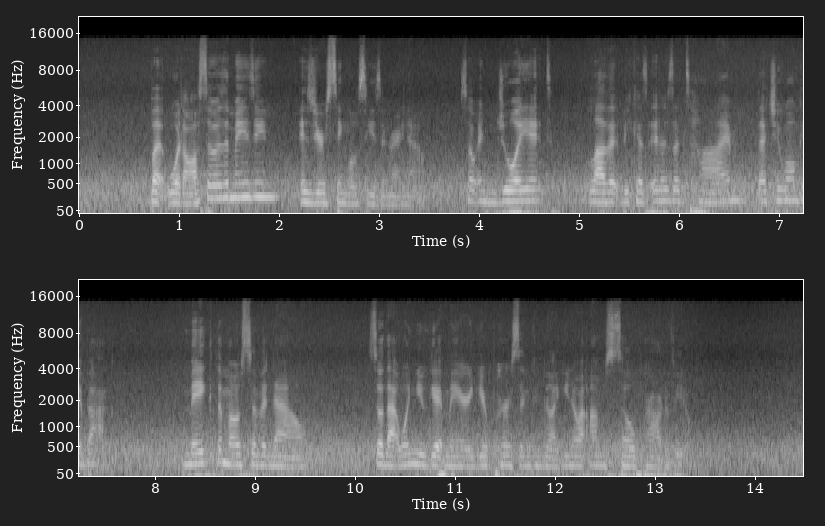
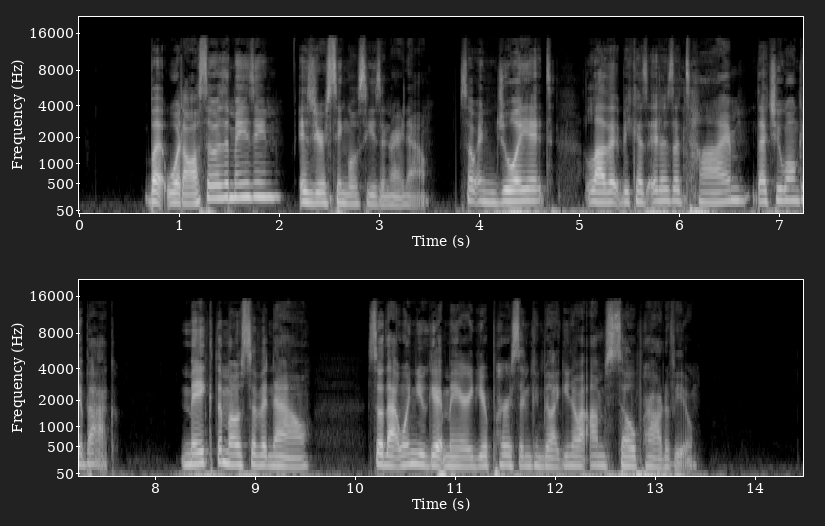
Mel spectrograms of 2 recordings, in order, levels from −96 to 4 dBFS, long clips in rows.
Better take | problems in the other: second | hiss; loud; throughout; 8 dB below the speech

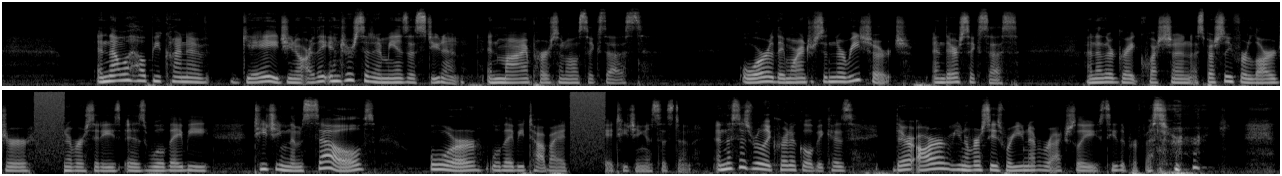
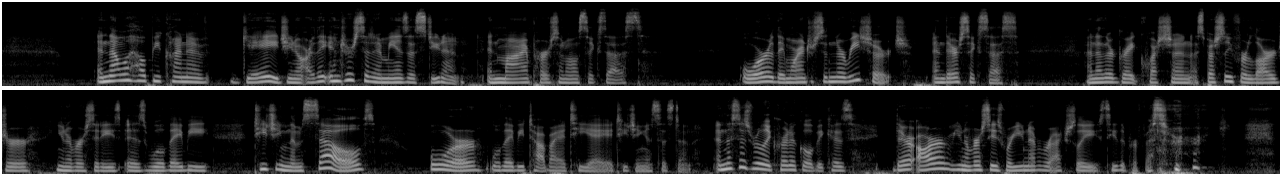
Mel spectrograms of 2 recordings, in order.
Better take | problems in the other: second | audio cutting out; filled with static; at 13 s and at 18 s

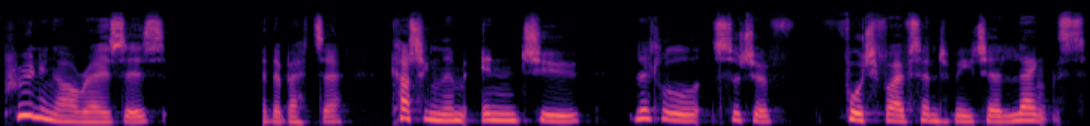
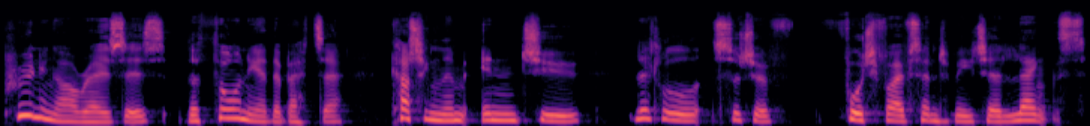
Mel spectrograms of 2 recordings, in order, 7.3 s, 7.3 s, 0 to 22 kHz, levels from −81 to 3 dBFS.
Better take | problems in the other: second | audio cutting out; at 1 s for 0.5 s

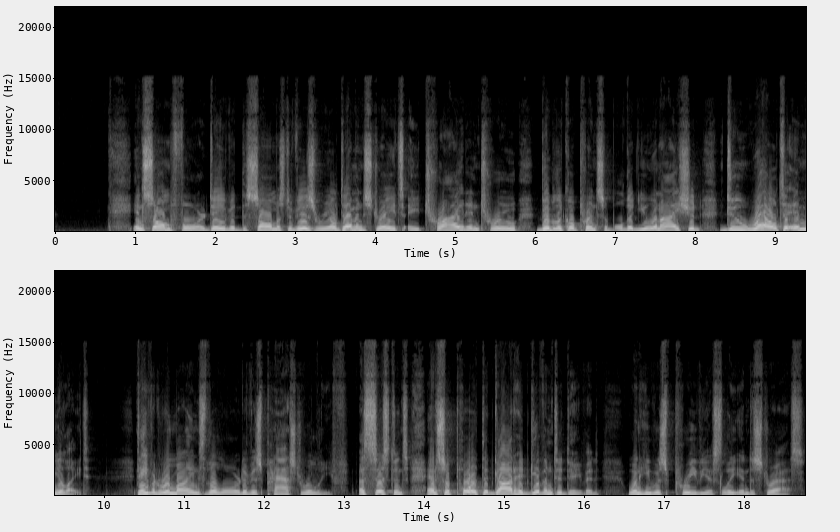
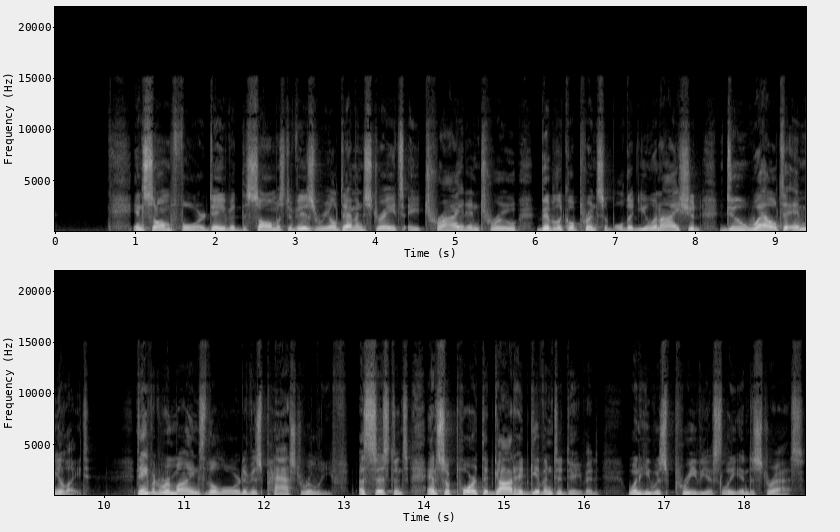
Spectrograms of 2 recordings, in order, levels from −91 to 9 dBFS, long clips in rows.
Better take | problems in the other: second | distortion; slight; 10 dB below the speech

